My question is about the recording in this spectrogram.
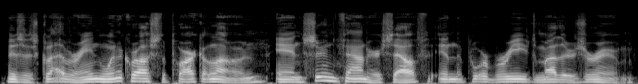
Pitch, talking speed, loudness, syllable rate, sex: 115 Hz, 160 wpm, -16 LUFS, 4.3 syllables/s, male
